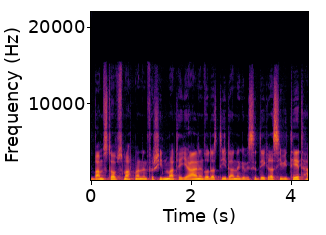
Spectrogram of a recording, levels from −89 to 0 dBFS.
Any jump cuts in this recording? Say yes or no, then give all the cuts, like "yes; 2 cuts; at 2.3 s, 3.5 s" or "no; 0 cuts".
yes; 1 cut; at 2.2 s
